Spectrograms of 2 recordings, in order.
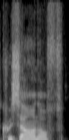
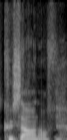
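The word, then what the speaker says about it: Khusanov: told by many obcs that is it's a hard K so it's kusov hold on many hold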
